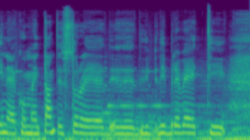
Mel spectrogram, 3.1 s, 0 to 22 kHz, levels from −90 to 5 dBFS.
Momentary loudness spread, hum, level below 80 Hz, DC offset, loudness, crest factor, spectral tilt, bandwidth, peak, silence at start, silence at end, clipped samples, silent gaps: 2 LU; none; -22 dBFS; under 0.1%; -16 LUFS; 12 dB; -6 dB/octave; 17.5 kHz; -2 dBFS; 0 s; 0 s; under 0.1%; none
